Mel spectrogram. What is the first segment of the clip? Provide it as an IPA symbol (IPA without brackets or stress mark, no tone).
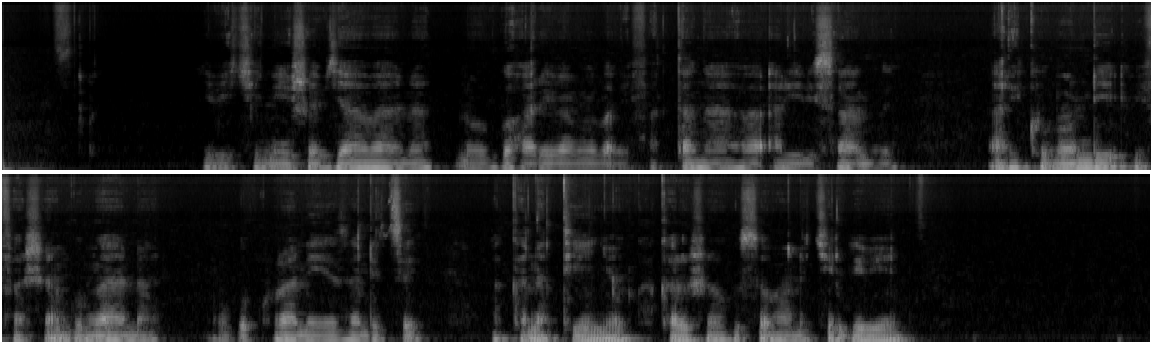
i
